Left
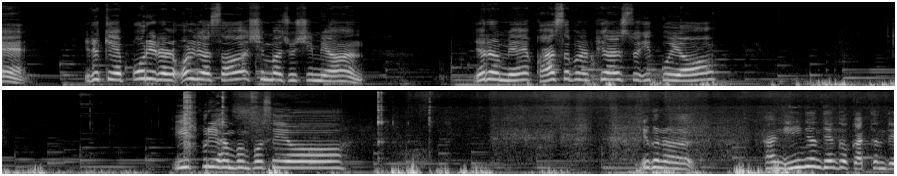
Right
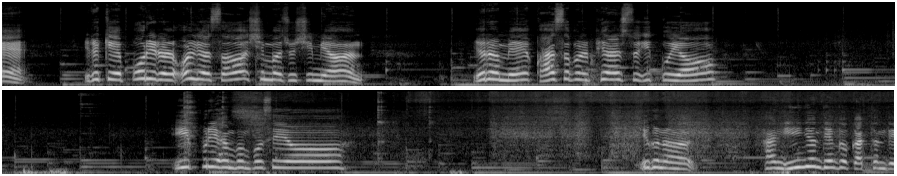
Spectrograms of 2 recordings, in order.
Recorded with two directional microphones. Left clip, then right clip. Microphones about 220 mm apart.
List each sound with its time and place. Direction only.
0.0 s speech: centre (ahead or behind)
4.7 s speech: centre (ahead or behind)
10.6 s speech: 10° left (ahead or behind)
15.3 s speech: 5° left (ahead or behind)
